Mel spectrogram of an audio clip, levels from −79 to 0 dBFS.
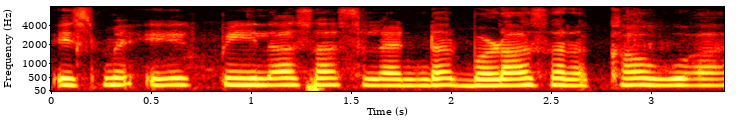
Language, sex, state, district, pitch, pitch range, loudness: Hindi, female, Uttar Pradesh, Shamli, 230 Hz, 220-235 Hz, -14 LUFS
